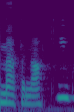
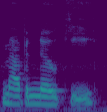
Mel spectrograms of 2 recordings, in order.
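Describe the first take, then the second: First: It is pronounced the Welsh way. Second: It is pronounced the English way. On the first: The speaker calls it right. "her video to help me navigate the Mabinogi" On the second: The speaker calls it wrong. "which is not Mabinogi"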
